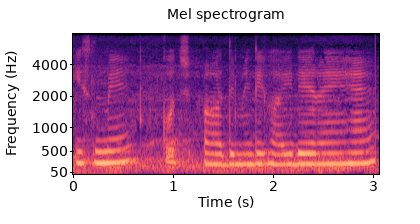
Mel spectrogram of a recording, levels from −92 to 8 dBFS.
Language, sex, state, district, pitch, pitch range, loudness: Hindi, female, Uttar Pradesh, Saharanpur, 225 Hz, 225-245 Hz, -13 LUFS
